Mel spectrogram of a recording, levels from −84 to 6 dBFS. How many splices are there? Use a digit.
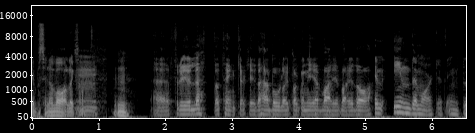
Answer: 2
